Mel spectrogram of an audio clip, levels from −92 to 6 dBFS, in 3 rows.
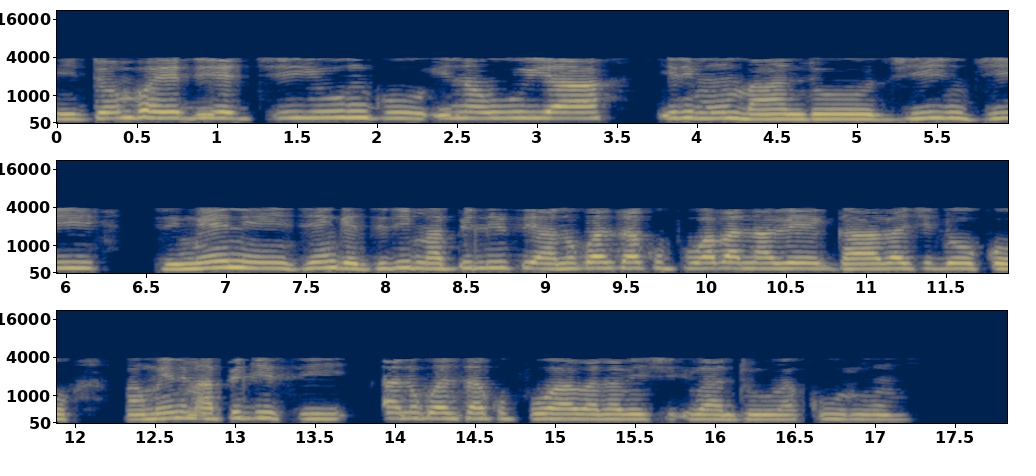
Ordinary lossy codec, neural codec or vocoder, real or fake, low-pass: AAC, 16 kbps; none; real; 7.2 kHz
